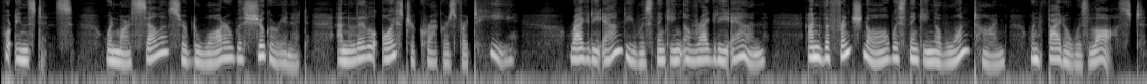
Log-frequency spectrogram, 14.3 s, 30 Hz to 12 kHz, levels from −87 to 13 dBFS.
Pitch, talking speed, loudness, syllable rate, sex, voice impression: 175 Hz, 150 wpm, -19 LUFS, 4.6 syllables/s, female, very feminine, very middle-aged, thin, slightly relaxed, slightly weak, bright, slightly soft, clear, fluent, slightly raspy, slightly cool, intellectual, slightly refreshing, sincere, very calm, friendly, reassuring, very unique, elegant, wild, lively, kind, slightly intense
